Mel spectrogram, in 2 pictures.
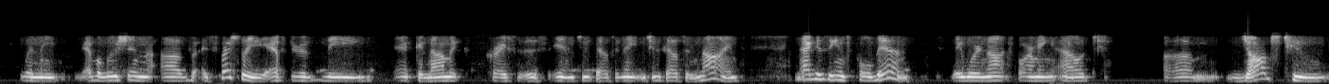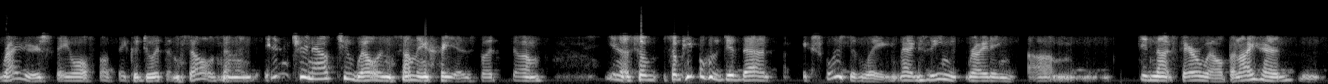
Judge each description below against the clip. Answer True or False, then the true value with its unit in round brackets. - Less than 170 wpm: True (145 wpm)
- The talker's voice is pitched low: False (205 Hz)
